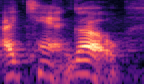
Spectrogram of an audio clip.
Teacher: the problem is in fast speech we eliminate the T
